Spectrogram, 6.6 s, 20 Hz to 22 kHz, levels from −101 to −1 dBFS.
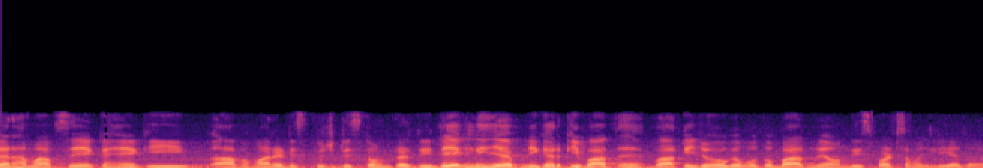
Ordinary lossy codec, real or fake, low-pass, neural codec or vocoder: AAC, 48 kbps; real; 7.2 kHz; none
